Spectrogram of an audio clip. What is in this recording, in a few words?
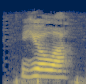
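"йӧла" Komi, female; audio dict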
